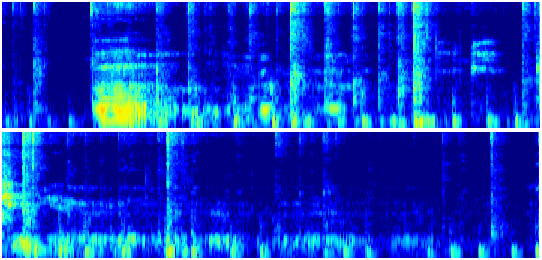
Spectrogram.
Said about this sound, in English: Sorry about the long typing. Trying to make sure you guys have the best information, the right thing.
